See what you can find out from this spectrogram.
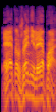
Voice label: Defective Turret finale turret return defect fail, ru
